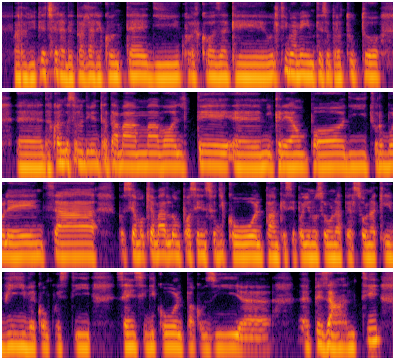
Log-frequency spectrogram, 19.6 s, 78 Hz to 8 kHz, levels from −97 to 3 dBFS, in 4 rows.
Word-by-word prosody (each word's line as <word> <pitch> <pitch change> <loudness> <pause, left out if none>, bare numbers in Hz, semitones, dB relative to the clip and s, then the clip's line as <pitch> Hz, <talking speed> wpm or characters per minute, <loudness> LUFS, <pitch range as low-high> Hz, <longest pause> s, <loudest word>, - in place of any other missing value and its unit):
Guarda 140 -1 0
mi 140 0 +1
piacerebbe 160 -3 0
parlare 140 -1 -1
con 145 0 -1
te 150 -1 0
di 140 +1 +1
qualcosa 145 -1 -2
che 140 0 +1
ultimamente, 150 0 +1
soprattutto, 145 0 -2 0.3
ehm, 140 -2 0
da 140 0 -2
quando 165 +4 +1
sono 165 +1 +6
diventata 160 -1 -3
mamma, 150 0 0
a - - -1
volte, 150 +1 -1
ehm, 140 -1 0
mi 145 -1 -1
crea 145 -1 +1
un 145 -1 -2
po' 145 0 0
di 145 +1 -2
turbolenza, 150 0 +1 0.3
possiamo 165 -2 +2
chiamarlo 155 +1 0
un 150 - -1
po' 145 - -3
senso 155 +1 +3
di 150 0 -4
colpa, 145 0 +2
anche 140 +1 -1
se 145 - 0
poi 145 - -2
io 145 - +2
non 140 - +2
sono 140 +1 +1
una 140 -1 +2
persona 140 +1 +1
che 145 +2 -4
vive 140 0 0
con 135 0 -6
questi 135 0 -2 0.3
sensi 145 -1 +2
di 140 +1 -2
colpa 145 -1 -1
così, 135 +1 -1
ehm 125 -1 -5 0.4
ehm, 145 - -6
pesanti. 140 +6 +2
145 Hz, 160 wpm, -23 LUFS, 140-150 Hz, 0.4 s, sono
